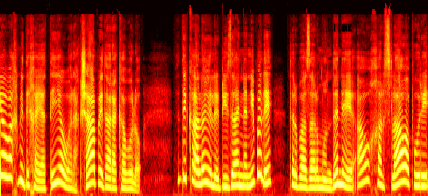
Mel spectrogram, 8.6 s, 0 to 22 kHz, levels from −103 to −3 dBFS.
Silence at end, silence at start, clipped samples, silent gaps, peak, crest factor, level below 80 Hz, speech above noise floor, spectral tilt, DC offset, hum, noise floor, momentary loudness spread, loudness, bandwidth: 0 s; 0 s; under 0.1%; none; -4 dBFS; 14 dB; -56 dBFS; 39 dB; -5 dB/octave; under 0.1%; none; -56 dBFS; 7 LU; -17 LUFS; 17 kHz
